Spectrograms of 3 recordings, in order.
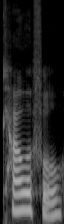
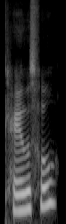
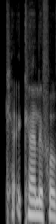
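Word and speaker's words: Caliphal: I would have pronounced it Califul Finances. Is is it Calisl? No colorful finances.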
